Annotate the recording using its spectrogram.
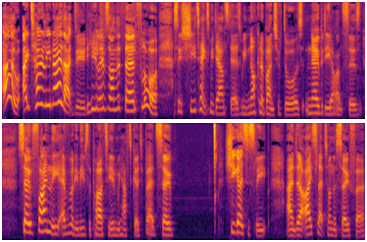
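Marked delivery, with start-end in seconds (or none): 0.0-3.1 relaxed, high, loud delivery. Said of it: "And she was like".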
